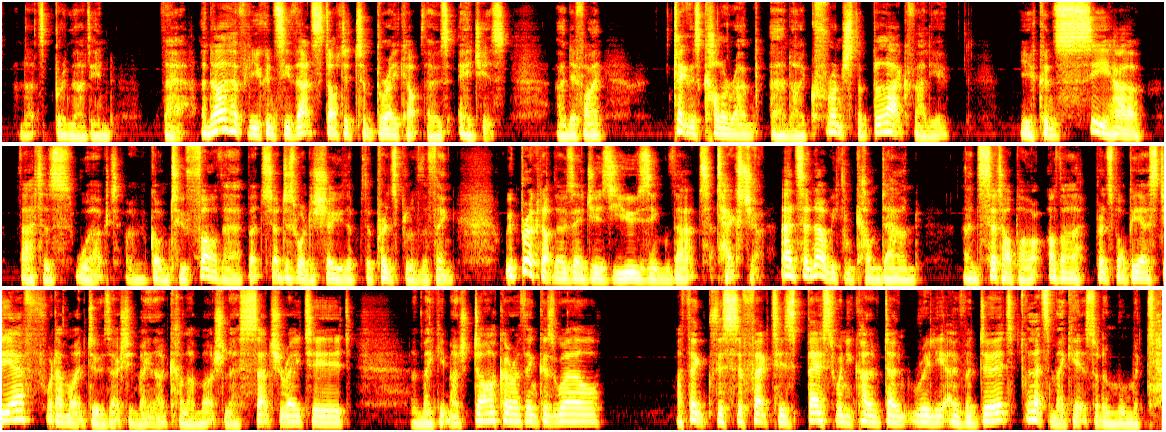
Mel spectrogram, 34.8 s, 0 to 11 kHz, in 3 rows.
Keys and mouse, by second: 7.2-17.0 drag, 19.3 click, 21.2-22.2 drag, 22.5 middle click, 23.7 click, 27.3 click, 33.4-34.8 drag.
